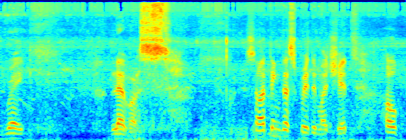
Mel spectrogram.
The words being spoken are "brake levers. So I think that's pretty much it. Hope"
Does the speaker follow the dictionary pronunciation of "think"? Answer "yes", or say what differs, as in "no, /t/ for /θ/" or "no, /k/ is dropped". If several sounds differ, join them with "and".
no, /t/ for /θ/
